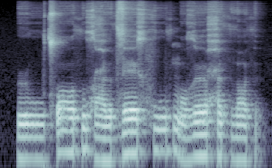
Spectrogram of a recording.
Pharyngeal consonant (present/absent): present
